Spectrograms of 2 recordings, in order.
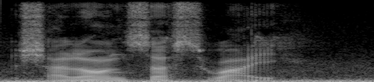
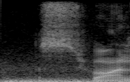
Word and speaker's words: Chalon-sur-Saône: It's Chalon-sur-Saône or something like that, not Swan, or whatever I said before.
